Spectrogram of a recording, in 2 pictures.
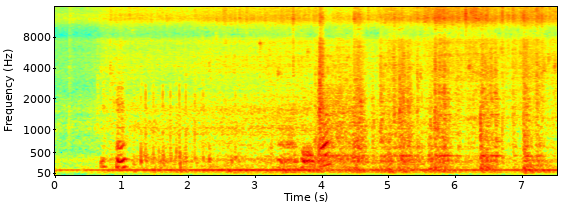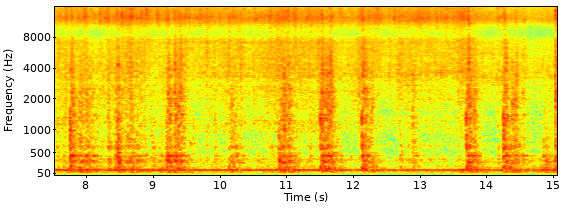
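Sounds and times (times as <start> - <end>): meat sizzling in a frying pan: 1.2 - 15.0
utensil scraping a pan: 3.7 - 9.5.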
